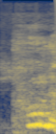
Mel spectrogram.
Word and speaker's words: Pfund: और हम पांचवा आप लोग को बता रहे हैं फुंड श्रेणी, नंबर 5 है फुंड, PFUND, फुंड की स्पेलिंग बात को गलत दे देते हैं, फुंड सीरीज।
